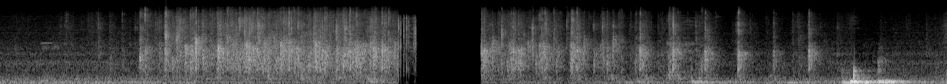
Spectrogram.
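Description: Audience applauding, swelling to dense clapping about a second and a half in. The sound drops out completely for under a second, then scattered claps thin out, with a low thump near the end.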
